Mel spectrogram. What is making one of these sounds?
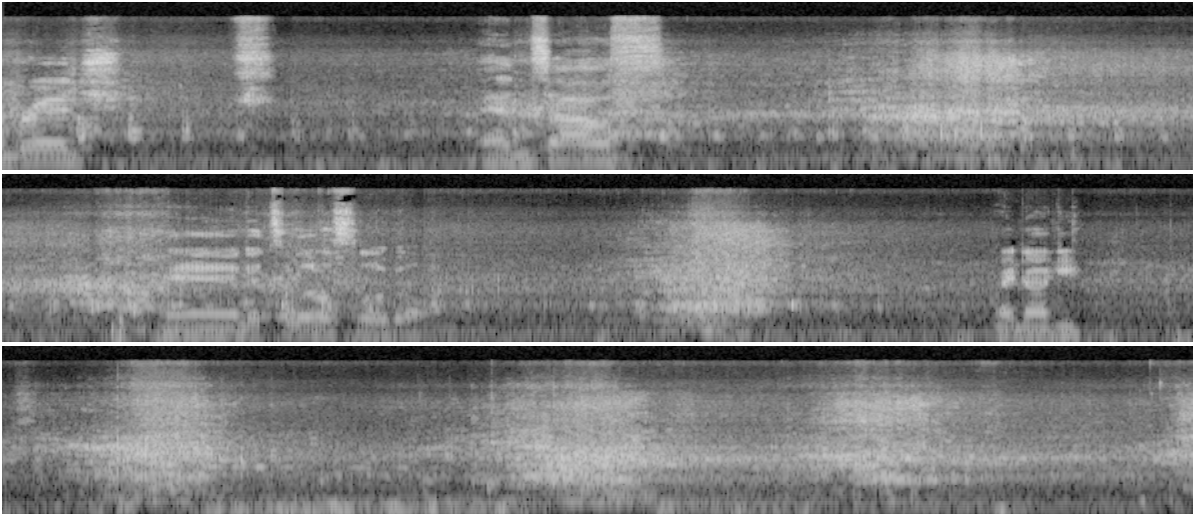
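Wind rushes past a moving car.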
